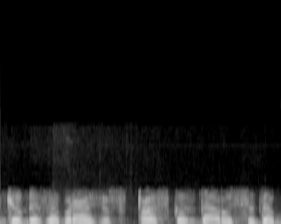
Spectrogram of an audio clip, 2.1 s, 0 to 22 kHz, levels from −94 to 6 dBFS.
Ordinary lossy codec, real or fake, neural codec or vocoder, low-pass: MP3, 64 kbps; real; none; 9.9 kHz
